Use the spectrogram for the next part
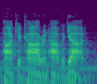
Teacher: meaning no r sounds in park your car and harvard yard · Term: non-rhodic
